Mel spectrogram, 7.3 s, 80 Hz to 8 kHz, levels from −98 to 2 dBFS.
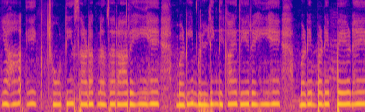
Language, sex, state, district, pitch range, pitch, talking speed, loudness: Hindi, female, Odisha, Khordha, 290-300 Hz, 295 Hz, 150 wpm, -18 LUFS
